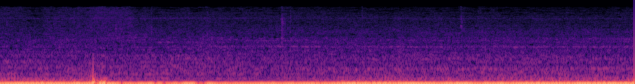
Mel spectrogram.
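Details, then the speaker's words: Car cabin, air vent fully opened after a whistling, hissing caused by the closed vent's restriction: low steady rumble with no whistle, the noise is gone. "I'm gonna open it. Noise is gone. Same thing"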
